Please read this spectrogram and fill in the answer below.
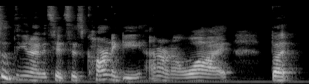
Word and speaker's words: Carnegie: you pronounce that like like I say Carnegie Hall because I Andrew Carnegie was from well he's from the UK but he lived in Pittsburgh got a moving Pittsburgh says Carnegie the rest of the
